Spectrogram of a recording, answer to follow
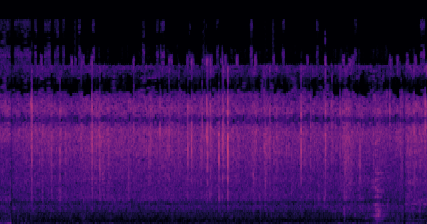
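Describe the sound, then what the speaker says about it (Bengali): Garlic and onion frying in a pan for a jute-leaf dish, giving a steady close hiss of sizzling oil with occasional louder crackles and pops, alone without talk. "আম্মু এখানে রসুন পেঁয়াজ ভাজতেছে"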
